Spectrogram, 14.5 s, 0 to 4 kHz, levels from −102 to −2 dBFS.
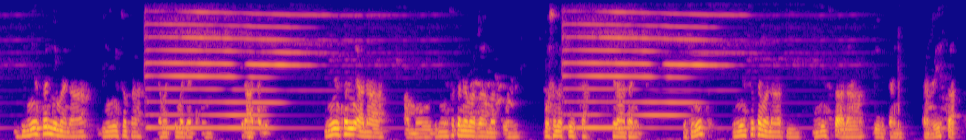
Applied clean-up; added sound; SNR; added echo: classical method WPE with log-MMSE.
